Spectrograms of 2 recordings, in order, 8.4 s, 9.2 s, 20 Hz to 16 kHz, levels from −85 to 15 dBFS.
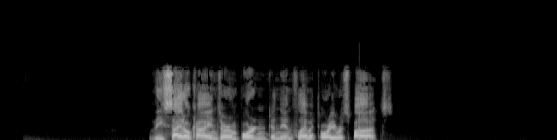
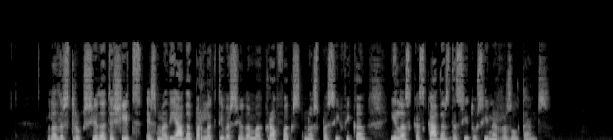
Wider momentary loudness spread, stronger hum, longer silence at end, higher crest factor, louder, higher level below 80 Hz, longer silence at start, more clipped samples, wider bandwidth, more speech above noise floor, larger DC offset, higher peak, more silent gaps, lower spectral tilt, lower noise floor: about the same, 8 LU vs 10 LU; neither; first, 2.55 s vs 1 s; second, 18 dB vs 24 dB; first, -17 LUFS vs -23 LUFS; first, -54 dBFS vs -72 dBFS; first, 2.3 s vs 0.7 s; neither; second, 8.8 kHz vs 11.5 kHz; first, 69 dB vs 52 dB; neither; about the same, -2 dBFS vs 0 dBFS; neither; about the same, -3.5 dB/octave vs -4 dB/octave; first, -86 dBFS vs -75 dBFS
